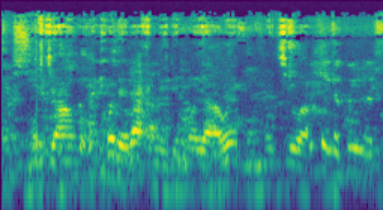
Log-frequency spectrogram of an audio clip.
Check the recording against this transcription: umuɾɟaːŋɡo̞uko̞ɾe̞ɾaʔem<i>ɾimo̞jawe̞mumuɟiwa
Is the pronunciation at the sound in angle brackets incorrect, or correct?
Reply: correct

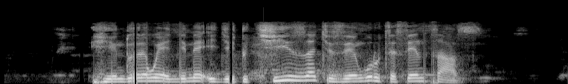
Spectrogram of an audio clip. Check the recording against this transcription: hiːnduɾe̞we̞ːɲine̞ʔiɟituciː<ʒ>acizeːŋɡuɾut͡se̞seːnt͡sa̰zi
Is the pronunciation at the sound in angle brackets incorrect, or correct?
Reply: incorrect: z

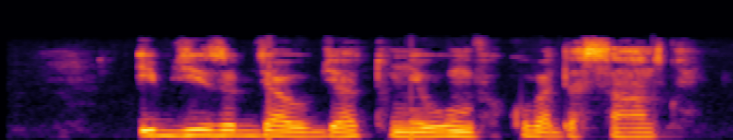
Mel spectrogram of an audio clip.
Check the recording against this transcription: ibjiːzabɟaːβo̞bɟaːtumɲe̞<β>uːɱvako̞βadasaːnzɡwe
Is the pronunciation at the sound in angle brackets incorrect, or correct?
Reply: correct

